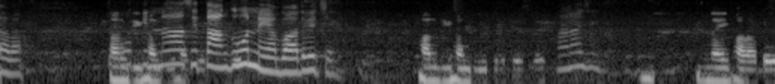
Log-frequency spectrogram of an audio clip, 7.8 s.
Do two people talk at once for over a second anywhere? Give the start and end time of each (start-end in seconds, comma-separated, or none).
1.1-2.4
